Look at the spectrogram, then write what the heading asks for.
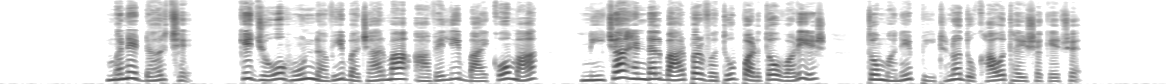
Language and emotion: Gujarati, fearful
